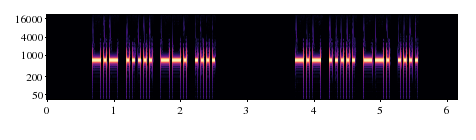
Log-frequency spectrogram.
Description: Morse code, heard as a keyed tone, about 28 wpm, 700 Hz. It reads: K5GH K5GH
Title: Easy Call Signs Repeated 3x - 28wpm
